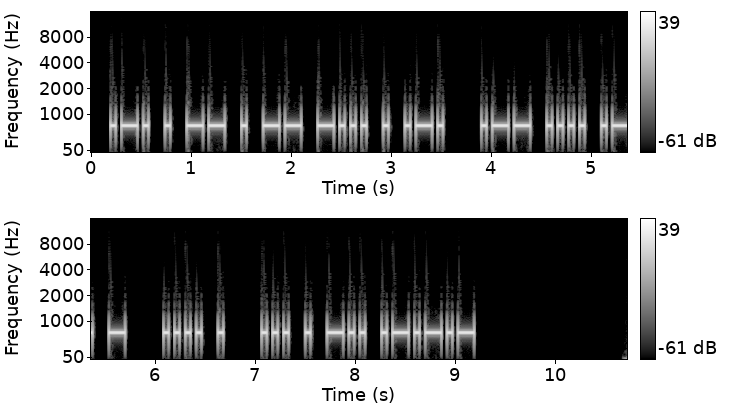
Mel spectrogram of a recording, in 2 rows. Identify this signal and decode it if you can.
Morse code, heard as a keyed tone, about 22 wpm, 700 Hz. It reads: REMEMBER WHAT HE SED.
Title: Sentences from Top 400 Words and Abbreviations 22wpm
